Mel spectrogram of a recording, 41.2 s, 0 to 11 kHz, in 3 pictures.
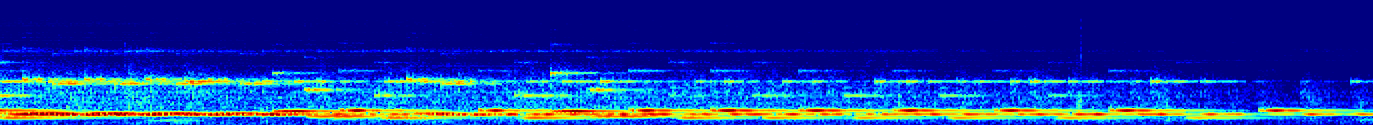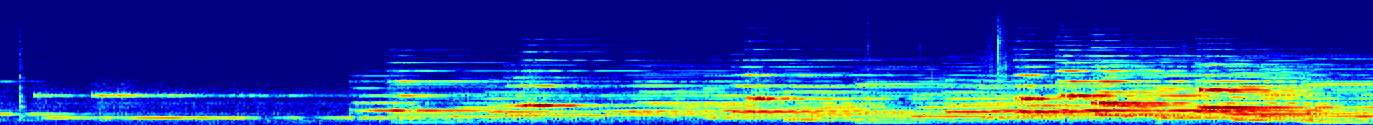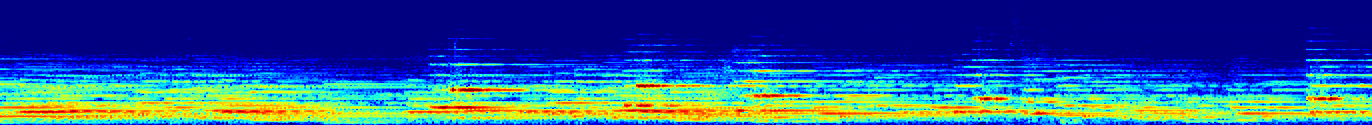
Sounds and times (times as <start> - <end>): Marimba, xylophone: 0.0 - 41.1.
